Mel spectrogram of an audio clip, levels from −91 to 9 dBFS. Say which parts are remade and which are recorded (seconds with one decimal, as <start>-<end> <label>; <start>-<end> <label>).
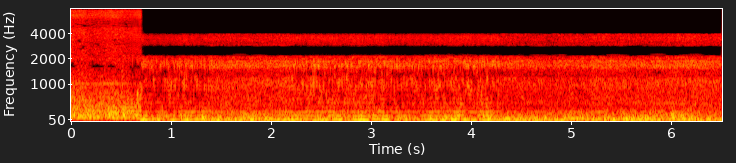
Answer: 0.0-0.6 recorded; 0.6-1.4 remade; 1.4-2.2 recorded; 2.2-4.3 remade; 4.3-6.5 recorded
